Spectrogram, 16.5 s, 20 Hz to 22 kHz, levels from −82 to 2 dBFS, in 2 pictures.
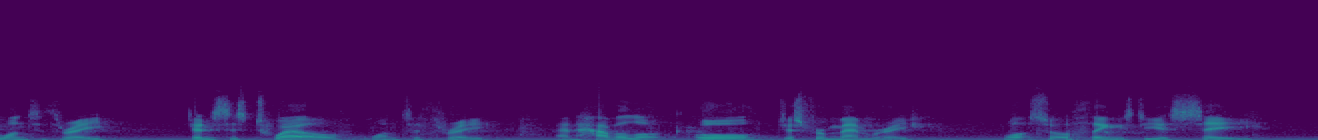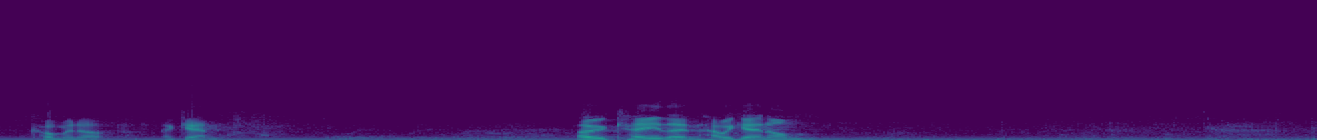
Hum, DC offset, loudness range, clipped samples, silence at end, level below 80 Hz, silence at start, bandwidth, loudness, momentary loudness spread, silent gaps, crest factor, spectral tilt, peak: none; under 0.1%; 7 LU; under 0.1%; 0 s; -66 dBFS; 0 s; 13.5 kHz; -45 LUFS; 20 LU; none; 24 dB; -5 dB/octave; -24 dBFS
